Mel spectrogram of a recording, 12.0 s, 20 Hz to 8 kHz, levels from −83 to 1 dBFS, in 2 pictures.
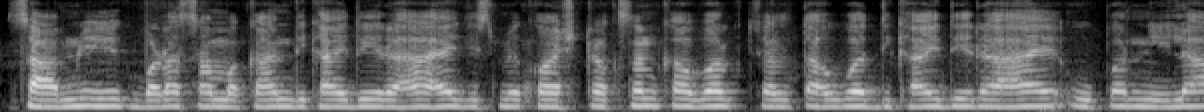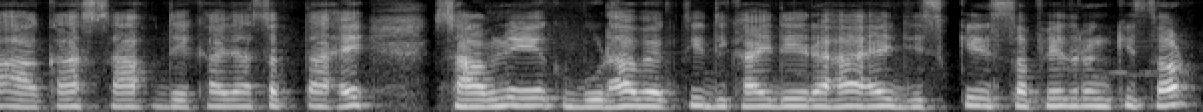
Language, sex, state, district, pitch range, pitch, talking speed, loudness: Hindi, male, West Bengal, Dakshin Dinajpur, 180-195 Hz, 185 Hz, 215 wpm, -20 LUFS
